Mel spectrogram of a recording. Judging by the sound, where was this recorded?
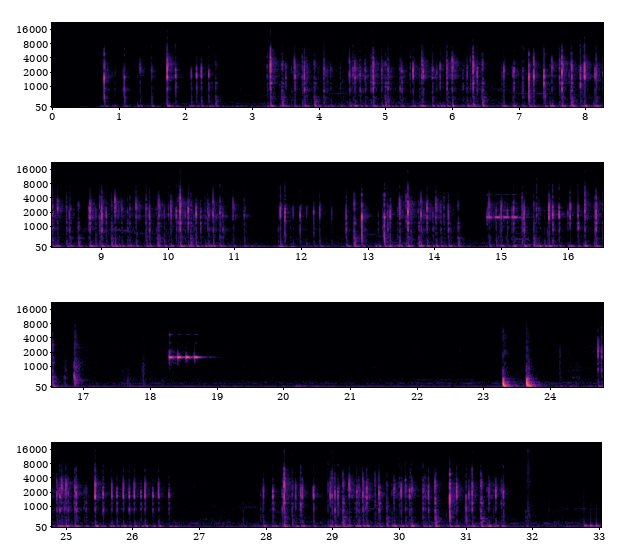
office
